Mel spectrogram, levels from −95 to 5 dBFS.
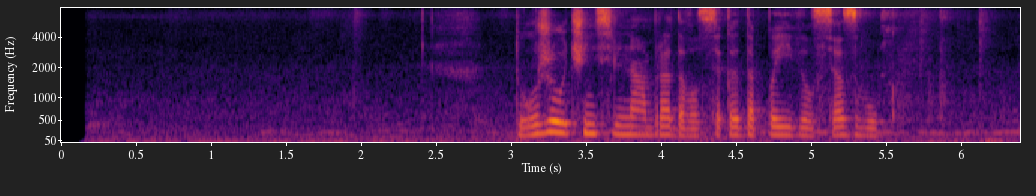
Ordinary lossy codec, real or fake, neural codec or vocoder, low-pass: none; real; none; none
